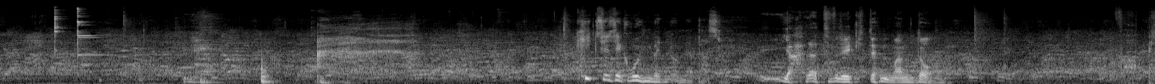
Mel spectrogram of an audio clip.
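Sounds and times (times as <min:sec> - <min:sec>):
murmur of people chatting: 0:00.0 - 0:11.5
champagne glasses clinking in a toast: 0:00.5 - 0:03.0
speech: 0:06.0 - 0:09.6.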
